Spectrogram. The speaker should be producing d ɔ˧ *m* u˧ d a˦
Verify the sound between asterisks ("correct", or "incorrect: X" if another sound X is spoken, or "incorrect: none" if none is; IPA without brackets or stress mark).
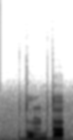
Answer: correct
